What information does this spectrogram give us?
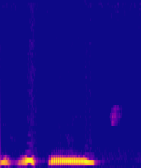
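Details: Decoy dove cooing to provoke wild males: a short two-part phrase, a brief rising note followed by a longer, steady, hollow coo, with quiet surroundings.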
